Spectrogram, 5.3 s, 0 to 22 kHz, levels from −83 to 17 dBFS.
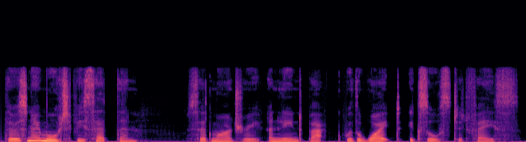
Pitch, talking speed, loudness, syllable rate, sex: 205 Hz, 205 wpm, -19 LUFS, 5.6 syllables/s, female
